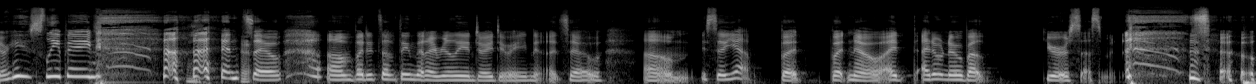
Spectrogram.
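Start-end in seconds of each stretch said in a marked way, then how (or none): 0.0-1.0 high, loud yell. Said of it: "he'll always, like, yell at me".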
